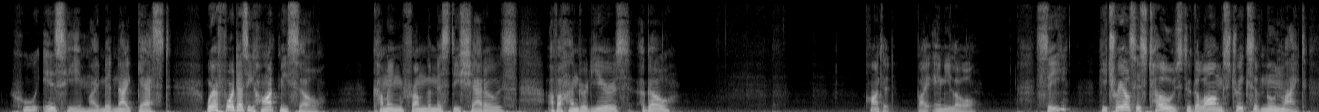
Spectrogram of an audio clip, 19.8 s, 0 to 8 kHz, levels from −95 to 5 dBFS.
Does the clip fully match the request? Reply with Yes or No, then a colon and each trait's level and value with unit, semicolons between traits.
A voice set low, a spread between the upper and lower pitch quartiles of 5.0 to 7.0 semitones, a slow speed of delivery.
Yes: low, 130 Hz; average, 5.3 semitones; slow, 110 wpm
